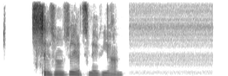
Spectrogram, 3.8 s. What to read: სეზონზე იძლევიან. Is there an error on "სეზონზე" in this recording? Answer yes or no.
no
